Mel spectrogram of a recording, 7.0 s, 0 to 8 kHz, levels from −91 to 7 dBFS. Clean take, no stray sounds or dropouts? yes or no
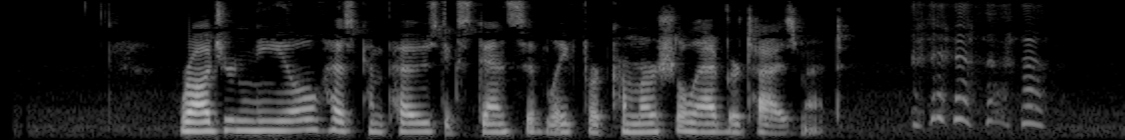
no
